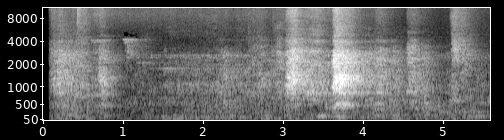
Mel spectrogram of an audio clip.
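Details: A 1.5-year-old Rottweiler, friendly with family but aggressive toward strangers, guards the house and barks to scare off a delivery man about to enter; a few harsh, broadband barks stand out from steady background noise.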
